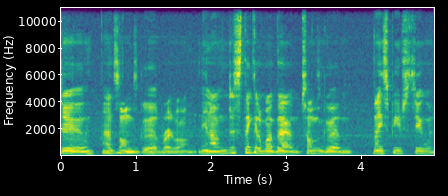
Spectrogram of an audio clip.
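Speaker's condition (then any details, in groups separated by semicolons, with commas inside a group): Cerebral palsy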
